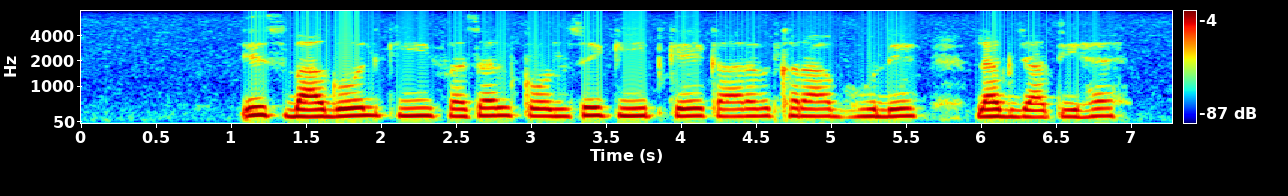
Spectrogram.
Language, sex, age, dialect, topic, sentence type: Hindi, male, 18-24, Marwari Dhudhari, agriculture, question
